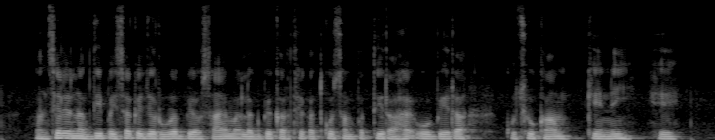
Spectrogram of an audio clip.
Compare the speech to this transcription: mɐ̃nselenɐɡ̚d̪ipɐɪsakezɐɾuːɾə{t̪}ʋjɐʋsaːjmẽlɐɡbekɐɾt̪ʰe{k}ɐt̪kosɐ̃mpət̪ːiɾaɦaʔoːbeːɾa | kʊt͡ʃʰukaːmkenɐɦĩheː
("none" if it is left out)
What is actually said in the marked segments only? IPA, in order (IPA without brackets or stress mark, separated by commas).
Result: t̪, k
